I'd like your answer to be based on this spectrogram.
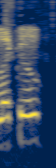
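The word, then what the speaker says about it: lekku: They told me where to get my Lukus, or however you pronounce that. – I think it's pronounced Leku.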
